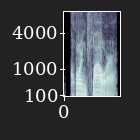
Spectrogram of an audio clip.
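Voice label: "cornflower", American English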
